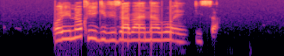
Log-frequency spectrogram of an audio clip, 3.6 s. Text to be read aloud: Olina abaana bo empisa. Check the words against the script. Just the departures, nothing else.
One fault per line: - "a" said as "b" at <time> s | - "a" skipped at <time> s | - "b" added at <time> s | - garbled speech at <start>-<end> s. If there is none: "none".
- "okuyigiriza" added at 1.0 s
